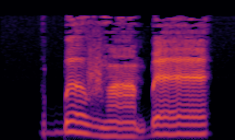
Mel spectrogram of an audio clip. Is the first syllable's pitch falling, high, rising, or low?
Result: falling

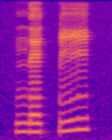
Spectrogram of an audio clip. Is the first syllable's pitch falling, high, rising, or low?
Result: low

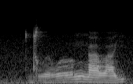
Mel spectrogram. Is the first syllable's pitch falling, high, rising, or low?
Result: low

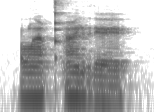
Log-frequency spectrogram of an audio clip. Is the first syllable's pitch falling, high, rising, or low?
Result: high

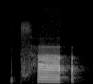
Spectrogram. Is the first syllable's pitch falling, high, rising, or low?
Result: low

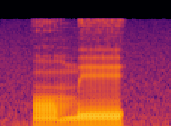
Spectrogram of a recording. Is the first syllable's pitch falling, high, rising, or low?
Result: low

